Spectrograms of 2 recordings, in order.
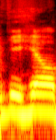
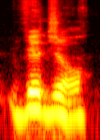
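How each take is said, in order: First: The name sounds like vee-heel, with an H sound. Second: The name sounds like vij-il, with a J sound. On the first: It is the speaker's own regional pronunciation. "I say V Hill" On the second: It is how the named person says it himself. "he says Vigil"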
